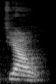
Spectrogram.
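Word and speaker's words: jiao: j i a o j i a o itu bacanya bukan jaiau ya tapi ciau j-nya diganti C ya z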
